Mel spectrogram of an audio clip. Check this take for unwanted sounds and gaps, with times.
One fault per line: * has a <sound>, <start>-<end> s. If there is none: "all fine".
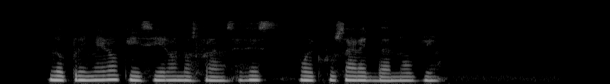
all fine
